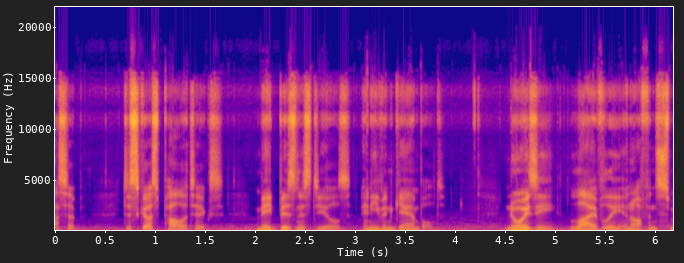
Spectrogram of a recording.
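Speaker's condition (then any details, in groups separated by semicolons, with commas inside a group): No condition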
